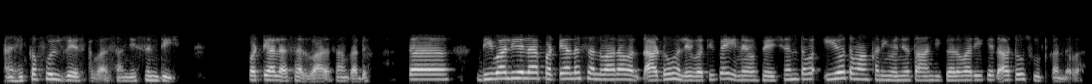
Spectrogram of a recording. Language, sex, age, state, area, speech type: Sindhi, female, 30-45, Maharashtra, urban, conversation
